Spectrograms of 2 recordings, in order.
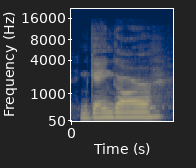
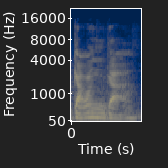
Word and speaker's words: Gengar: So, black has Charizard, Greninja, Gengar, or as one of my friends pronounced it, Ganga. I'm not joking. They They literally said Ganga.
